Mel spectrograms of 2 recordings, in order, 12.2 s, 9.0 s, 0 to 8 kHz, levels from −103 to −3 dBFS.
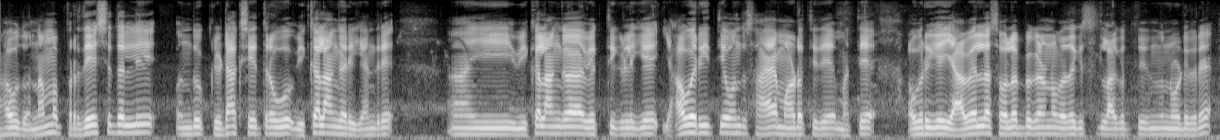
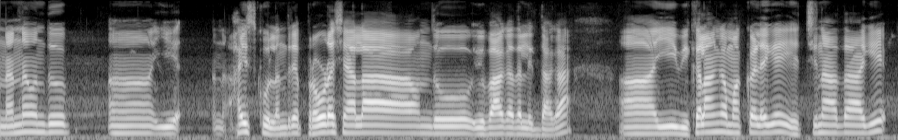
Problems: none marked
